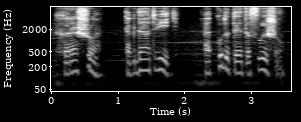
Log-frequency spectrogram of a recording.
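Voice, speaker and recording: A man's voice: medium pitch, steady tone, moderate pace, a bit bright, faint music behind, voice pushed up, close to an everyday voice. A man voicing a blunt, determined young woman who presses with direct questions. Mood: pressing.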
